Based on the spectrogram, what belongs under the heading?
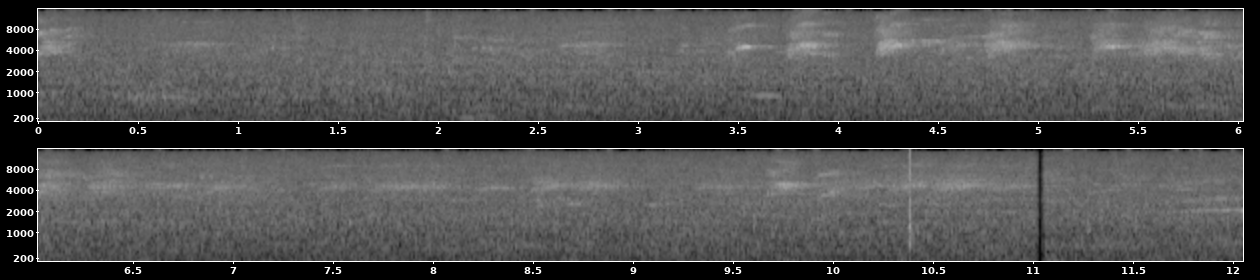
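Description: Small birds chirping in short, high, repeated notes over a steady background hiss; the chirping comes in clusters from a few seconds in until near the end. A single brief click sounds near the end.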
